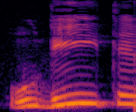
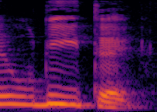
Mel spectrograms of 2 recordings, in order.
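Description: First: Town crier. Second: Falling, settled second call; the herald's answering call; town crier. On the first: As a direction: call out like a herald. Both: Acted. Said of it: "le laudi di D'Annunzio".

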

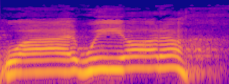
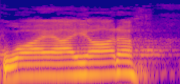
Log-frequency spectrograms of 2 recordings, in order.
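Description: First: High, very slow cartoon bully; higher tough-guy threat. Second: Slow, drawn-out mock tough guy; tough-guy threat. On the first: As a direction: stretch it higher and slower, mocking. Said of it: "China's like". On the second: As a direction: growl it out like an old cartoon bully. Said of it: "we're like".

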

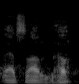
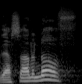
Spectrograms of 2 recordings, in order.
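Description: First: Low, quiet deadpan. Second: Said in the usual way. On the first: Retold or imitated. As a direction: mutter it flatly under breath. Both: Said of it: "I'm like".

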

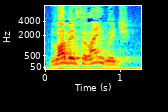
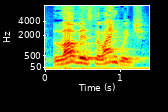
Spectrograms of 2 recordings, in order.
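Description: First: Loud, with the weight on "is" in "Love is the language"; stress on is. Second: "Love" slow and loud, pressed hard; stress on love. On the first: Pastor repeating his point to the congregation, hitting "is". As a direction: land on "is" like a verdict. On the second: Pastor driving his point home to the congregation, slow and loud on "Love". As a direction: plant the word "Love is the language" slowly, leaning on "Love". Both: Shown as a demonstration. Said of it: "That's what the Apostle Paul is telling us".

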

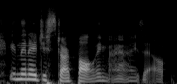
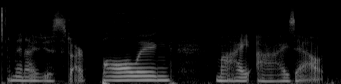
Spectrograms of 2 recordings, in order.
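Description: First: Said in the usual way. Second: Dragged out, quieter at the end; slow emphatic repeat. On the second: Real, not acted. Host repeating the punchline slowly for effect. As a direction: let the last words hang slowly.

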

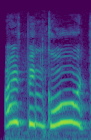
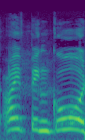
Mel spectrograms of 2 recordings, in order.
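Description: First: High, loud, bright-sung reply; chirpy. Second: Said in the usual way. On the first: Real, not acted. Friend answering how she's been, in a high chirpy voice. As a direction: sing it out cheerfully.

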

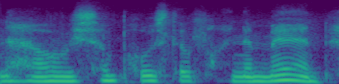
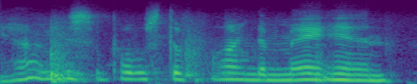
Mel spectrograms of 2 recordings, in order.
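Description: First: A hint of tired mom, softer; weary mother impression. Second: Mother's nag, pitched up; imitating nagging mother. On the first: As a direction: repeat mom's line quieter, resigned. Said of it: "There we go again". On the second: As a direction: mimic mom's exasperated question, higher. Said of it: "My mother's always yelling at me".

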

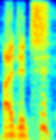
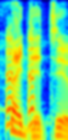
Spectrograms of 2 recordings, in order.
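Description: First: Said in the usual way. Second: Said through a laugh. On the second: Real, not acted. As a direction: laugh while saying it. Laughs on the repeat.

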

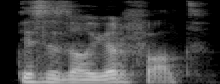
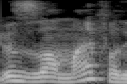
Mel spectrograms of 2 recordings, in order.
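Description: First: Said in the usual way. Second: Higher-pitched, stress on "my"; incredulous echo. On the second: Retold or imitated. Nephew answering uncle's blame, incredulous on "my". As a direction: throw it back in disbelief, lifting "my".

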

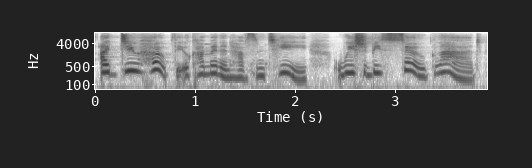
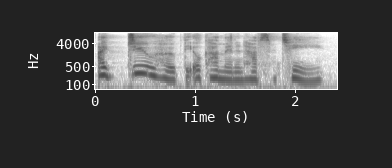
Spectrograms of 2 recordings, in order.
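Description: First: High, eager hostess voice; gushing invitation. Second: Said in the usual way. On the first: Acted. Same invitation, eagerly acted.

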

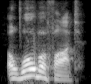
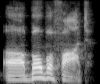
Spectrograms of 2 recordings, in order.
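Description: First: Woba said with a W for Boba; Woba Fett. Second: Said in the usual way. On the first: Shown as a demonstration. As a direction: say it Woba, W sound in place of B. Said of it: "Oh, that's really good".

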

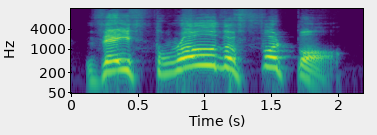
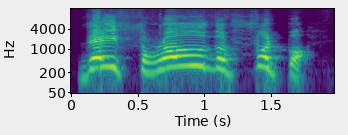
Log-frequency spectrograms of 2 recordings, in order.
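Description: First: Slow, higher and louder; excited disbelief. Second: Much higher and slow, amazed; amazed emphasis. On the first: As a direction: savor the gutsy call. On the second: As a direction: stretch it out in amazed delight. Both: Shown as a demonstration.

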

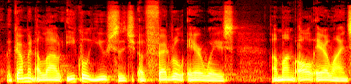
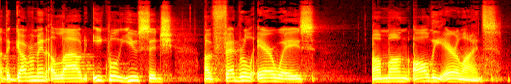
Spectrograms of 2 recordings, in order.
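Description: First: Low, slower careful reading. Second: Said in the usual way. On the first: Shown as a demonstration. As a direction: read it again, more slowly and deliberately. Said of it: "Let me read this slower". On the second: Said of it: "let me read this slower".

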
